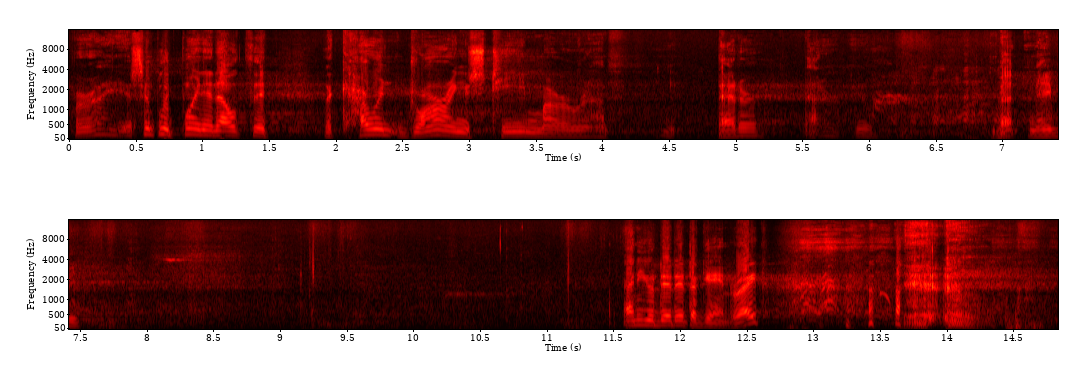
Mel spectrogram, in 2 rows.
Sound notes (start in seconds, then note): 6.2 audience chuckles; 12.8 chuckles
